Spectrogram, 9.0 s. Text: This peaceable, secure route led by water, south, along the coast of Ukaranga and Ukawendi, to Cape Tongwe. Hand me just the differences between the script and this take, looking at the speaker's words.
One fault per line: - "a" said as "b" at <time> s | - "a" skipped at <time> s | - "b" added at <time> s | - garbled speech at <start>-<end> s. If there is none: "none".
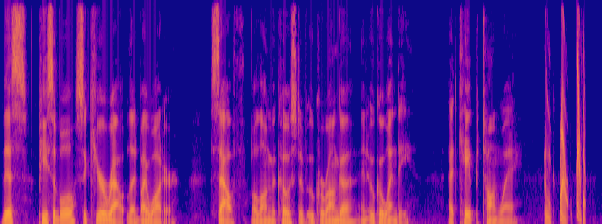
- "to" said as "at" at 6.7 s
